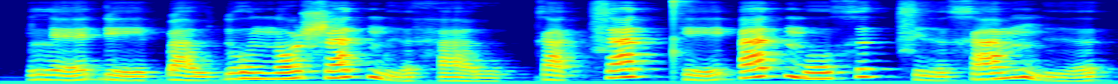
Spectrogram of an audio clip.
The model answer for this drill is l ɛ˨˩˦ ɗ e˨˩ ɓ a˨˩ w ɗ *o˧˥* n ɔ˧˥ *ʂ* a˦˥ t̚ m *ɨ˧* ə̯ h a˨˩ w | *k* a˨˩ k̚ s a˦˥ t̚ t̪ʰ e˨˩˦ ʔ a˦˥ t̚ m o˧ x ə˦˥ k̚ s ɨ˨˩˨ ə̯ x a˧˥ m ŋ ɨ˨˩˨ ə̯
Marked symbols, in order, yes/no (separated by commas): no, yes, no, yes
